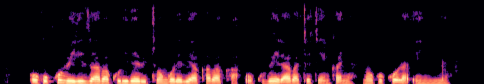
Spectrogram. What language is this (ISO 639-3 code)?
lug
